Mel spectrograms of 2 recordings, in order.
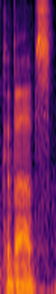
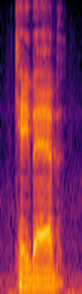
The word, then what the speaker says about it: kebab: I love kebabs. Are you in uh are you uh where you from, Frost? Roundabouts. Where's that Where's that kebab sauce at? Ship it to me. Kbab. Pronounce it kebab.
